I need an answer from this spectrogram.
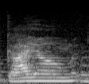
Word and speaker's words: Guillaume: but he's the chef his name is Guillaume guyom g-y-o-m-e people pronounce it differently subject from one requested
